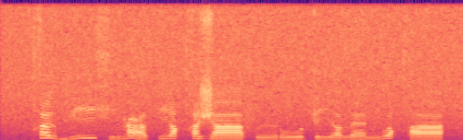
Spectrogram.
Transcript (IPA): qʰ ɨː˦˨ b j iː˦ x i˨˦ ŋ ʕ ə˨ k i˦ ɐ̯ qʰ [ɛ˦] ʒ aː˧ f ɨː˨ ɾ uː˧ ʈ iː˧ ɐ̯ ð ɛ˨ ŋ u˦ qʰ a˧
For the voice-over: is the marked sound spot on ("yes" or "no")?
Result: no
